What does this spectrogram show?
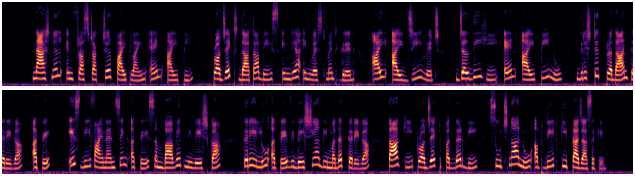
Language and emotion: Punjabi, neutral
